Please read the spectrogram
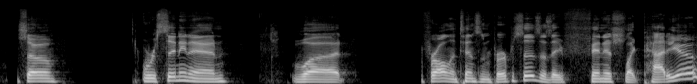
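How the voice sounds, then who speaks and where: Talking at a fairly slow pace, a man with an American accent uses a medium pitch with ordinary variation, very even loudness, and long, frequent pauses. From US South, Augusta, Georgia. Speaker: musician and coffee shop manager. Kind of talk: casual chat.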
